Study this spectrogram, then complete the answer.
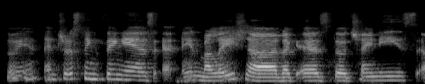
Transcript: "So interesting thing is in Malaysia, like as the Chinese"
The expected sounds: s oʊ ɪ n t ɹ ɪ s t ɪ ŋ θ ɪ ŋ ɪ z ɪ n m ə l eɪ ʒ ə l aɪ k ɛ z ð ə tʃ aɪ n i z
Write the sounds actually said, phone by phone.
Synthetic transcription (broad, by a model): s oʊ ɪ n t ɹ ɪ s t ɪ ŋ θ ɪ ŋ ɪ z ɪ n m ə l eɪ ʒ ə l aɪ k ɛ z ð ə tʃ aɪ n i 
